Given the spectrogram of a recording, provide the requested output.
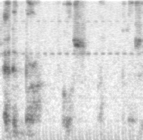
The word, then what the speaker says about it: Edinburgh: apparently an area in Edinburg or Edinburgh Edinburg so I call it um that has five or six silent letters so it's pronounced Edinburgh of course for those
